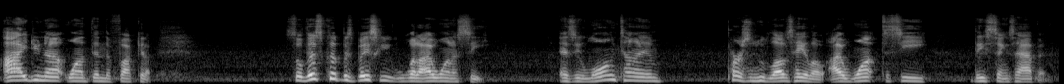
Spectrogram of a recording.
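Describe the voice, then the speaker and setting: Male gamer, raised pitch, hoarse and fading voice, profane heated rant. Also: normal speed, long pauses. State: hoarse, losing his voice. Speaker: gaming vlogger. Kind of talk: angry opinion rant.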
